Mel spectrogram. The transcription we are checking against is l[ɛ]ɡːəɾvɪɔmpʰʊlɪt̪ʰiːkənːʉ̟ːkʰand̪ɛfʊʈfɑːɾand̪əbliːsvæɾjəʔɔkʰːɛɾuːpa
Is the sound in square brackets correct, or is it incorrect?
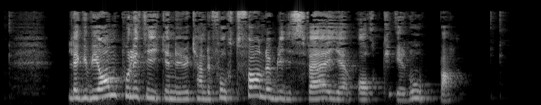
correct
